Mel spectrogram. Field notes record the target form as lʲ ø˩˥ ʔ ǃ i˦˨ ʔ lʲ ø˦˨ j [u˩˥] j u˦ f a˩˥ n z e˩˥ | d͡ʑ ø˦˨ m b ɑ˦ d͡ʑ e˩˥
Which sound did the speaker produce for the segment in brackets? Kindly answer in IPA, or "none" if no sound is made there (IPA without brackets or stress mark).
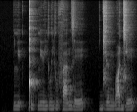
u˦˨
